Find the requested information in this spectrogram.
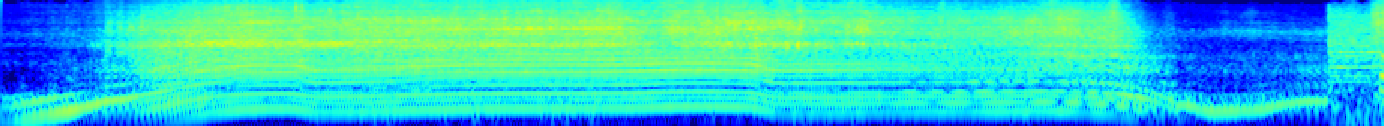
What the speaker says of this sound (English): AMG gone in the wind. Quick little burnout.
